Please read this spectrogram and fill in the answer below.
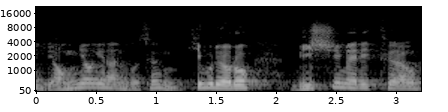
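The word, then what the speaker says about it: משמרת: 근데 여러분, 이 명령이라는 것은 히브리어로 미슈메리트라고 발음하는 단어인데 뜻이, 의미가 이 울타리를 친다라는 뜻을 갖고 있어요.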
